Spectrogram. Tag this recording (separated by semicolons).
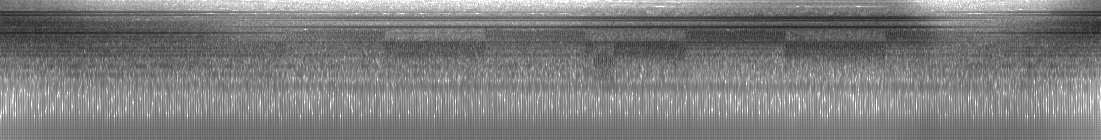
radio; interferences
